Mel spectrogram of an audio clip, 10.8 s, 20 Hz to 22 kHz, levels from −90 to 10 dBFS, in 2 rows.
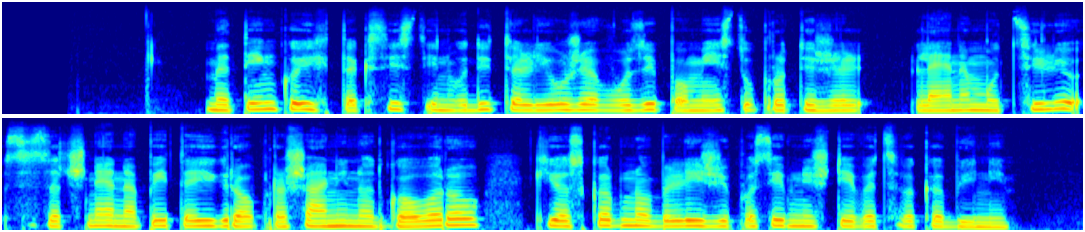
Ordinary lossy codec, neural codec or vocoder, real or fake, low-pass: none; none; real; 19.8 kHz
